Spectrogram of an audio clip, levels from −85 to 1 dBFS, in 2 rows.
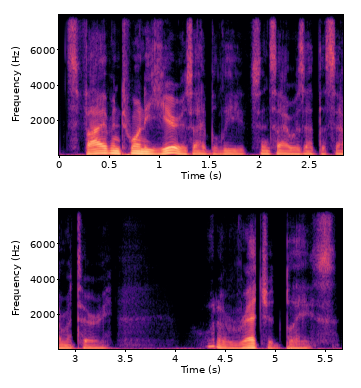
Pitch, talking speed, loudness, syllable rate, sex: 95 Hz, 180 wpm, -18 LUFS, 5.6 syllables/s, male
